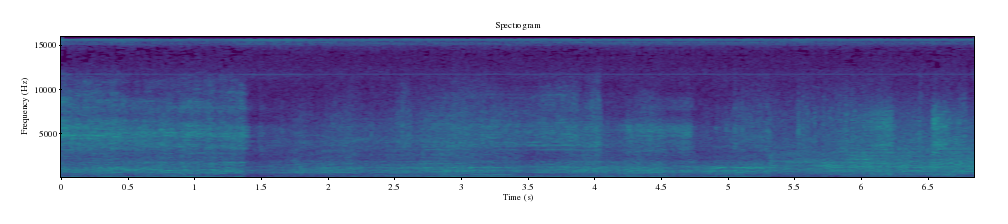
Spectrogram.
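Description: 125 cc two-stroke motocross motorcycles racing, their engines revving up and down with a pitch that keeps rising and falling as the riders climb and corner.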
